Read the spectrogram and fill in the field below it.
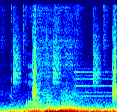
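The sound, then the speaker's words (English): Thunder on a rainy day with lightning: a deep, low rumble swells up after a quiet start and rolls on heavily for about a second before easing slightly, with faint hissy sounds above it. “If you can hear it, if that picked it up, don't mind the thunder.”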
